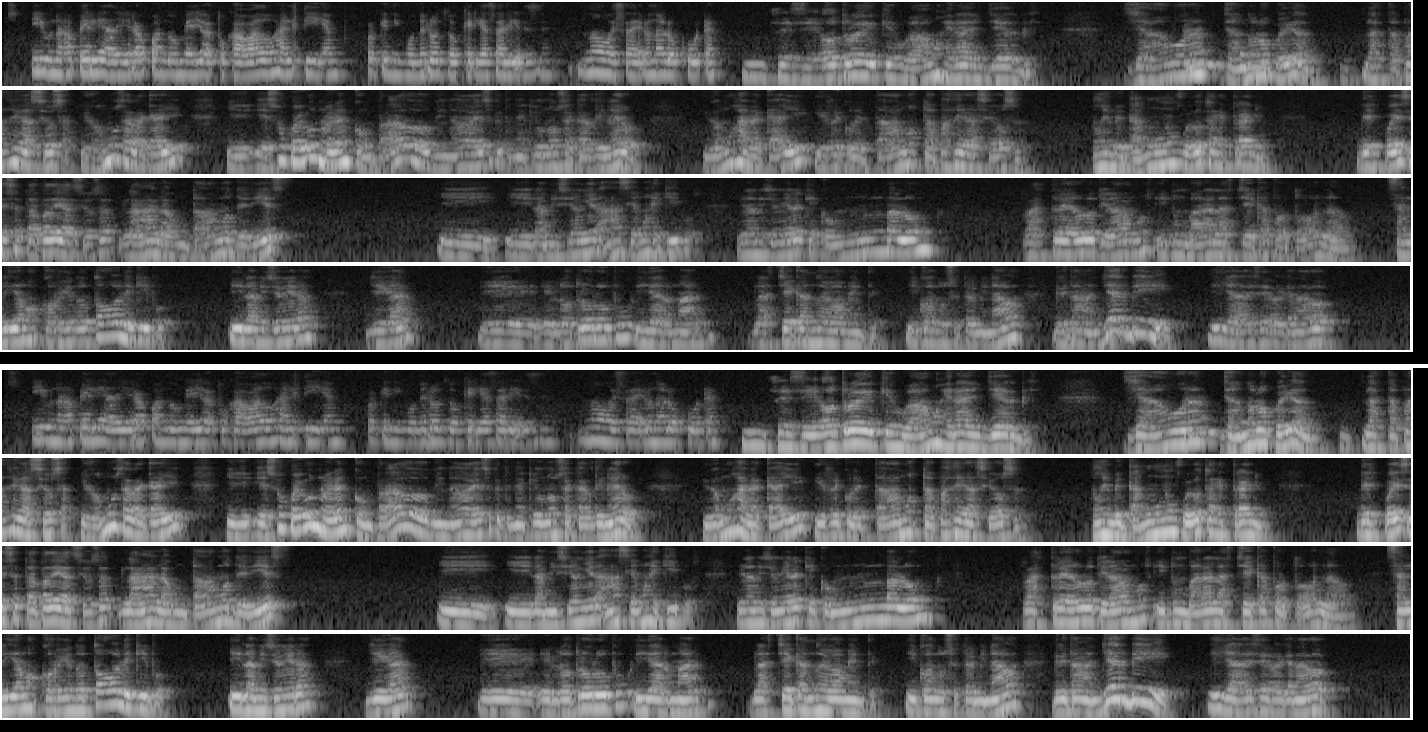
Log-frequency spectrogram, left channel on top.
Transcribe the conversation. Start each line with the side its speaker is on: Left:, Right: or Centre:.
Left: y una peleadera cuando medio tocaba dos al tiempo, porque ninguno de los dos quería salirse. No, esa era una locura.
Right: Mm, Sí, sí, otro del que jugábamos era el Yerby. Ya ahora
Left: Ay,
Right: ya
Left: sí.
Right: no lo juegan. Las tapas de gaseosa. Íbamos a la calle y esos juegos no eran comprados ni nada de eso, que tenía que uno sacar dinero. Íbamos a la calle y recolectábamos tapas de gaseosa. Nos inventábamos unos juegos tan extraños. Después esa tapa de gaseosa la, la juntábamos de 10 y, y la misión era, ah, hacíamos equipos, y la misión era que con un balón rastrero lo tirábamos y tumbara las checas por todos lados. Salíamos corriendo todo el equipo y la misión era llegar eh, el otro grupo y armar las checas nuevamente. Y cuando se terminaba, gritaban, Jerby, y ya ese era el ganador.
